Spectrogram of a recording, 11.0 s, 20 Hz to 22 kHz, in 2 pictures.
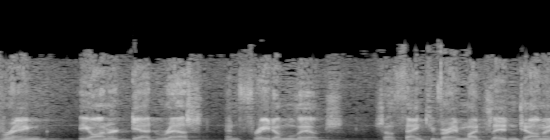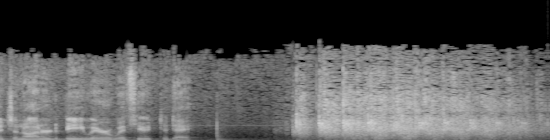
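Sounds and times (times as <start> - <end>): audience applauding: 8.4 - 11.0.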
